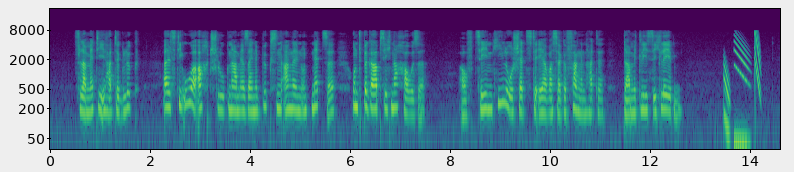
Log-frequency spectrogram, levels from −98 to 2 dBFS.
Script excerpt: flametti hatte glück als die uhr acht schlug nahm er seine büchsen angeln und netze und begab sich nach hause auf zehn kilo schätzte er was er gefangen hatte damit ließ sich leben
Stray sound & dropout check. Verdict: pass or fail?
fail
